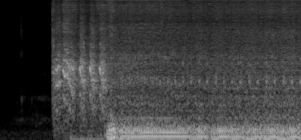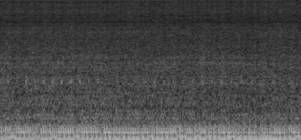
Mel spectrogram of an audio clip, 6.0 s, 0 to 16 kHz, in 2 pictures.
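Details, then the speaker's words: Suzuki GSX-R1000 K8 with an FI fault code, owner suspects an electrical problem: starts, then holds a fast idle with an uneven, lumpy beat, seemingly not firing on all cylinders; won't rev past 2,500 rpm, cause unknown. "Sounds like not on the all cylinder, but looks like our wires it's working."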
